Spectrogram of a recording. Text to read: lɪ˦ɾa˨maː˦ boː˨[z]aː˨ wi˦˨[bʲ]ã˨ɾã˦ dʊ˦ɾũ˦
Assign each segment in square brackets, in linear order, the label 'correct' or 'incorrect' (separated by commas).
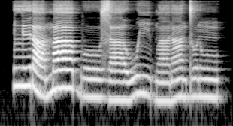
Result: correct, incorrect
